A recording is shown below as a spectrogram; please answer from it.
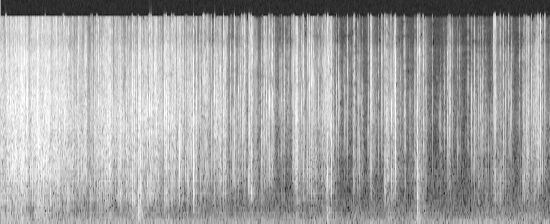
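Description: Hands press, rub and smooth a thin white tissue paper sheet with a gold star print, lying flat on a bed, using fingertips and nails. A dense, bright crinkling rustle fills the first few seconds, then breaks into quicker, separate soft crackles and brushing strokes, all high-pitched with almost no low end.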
